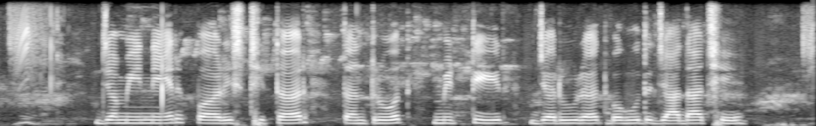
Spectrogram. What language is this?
Magahi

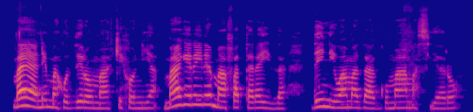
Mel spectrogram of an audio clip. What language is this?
Kikuyu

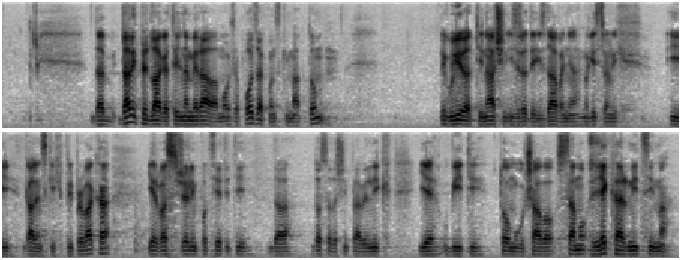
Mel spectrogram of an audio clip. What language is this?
Croatian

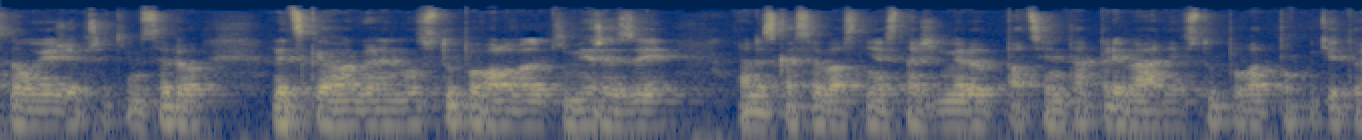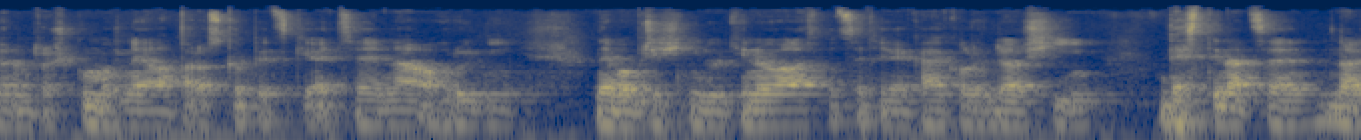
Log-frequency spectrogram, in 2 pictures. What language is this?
Czech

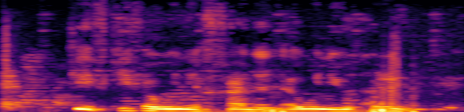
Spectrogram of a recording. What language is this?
Kabyle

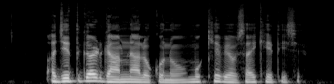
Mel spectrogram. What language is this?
Gujarati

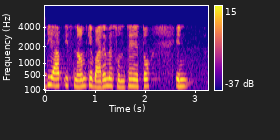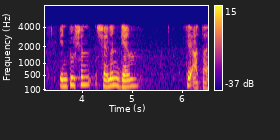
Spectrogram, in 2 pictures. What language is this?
Hindi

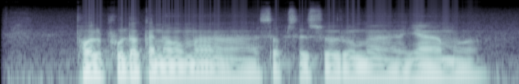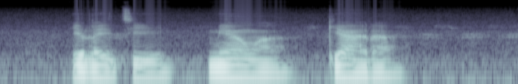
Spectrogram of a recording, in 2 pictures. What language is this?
Chitwania Tharu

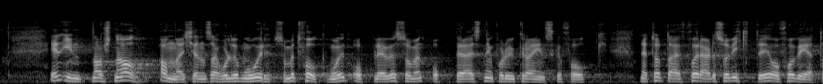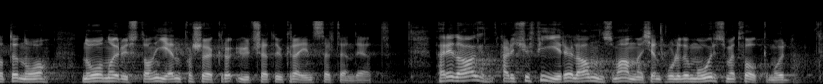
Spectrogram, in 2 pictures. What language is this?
Norwegian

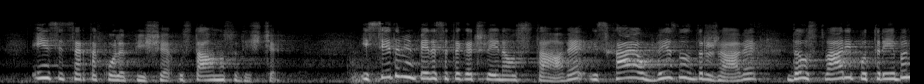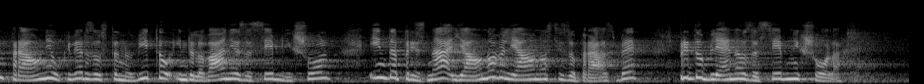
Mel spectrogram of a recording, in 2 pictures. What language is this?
Slovenian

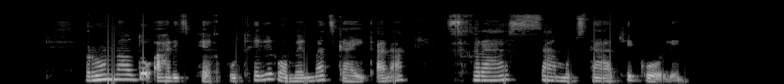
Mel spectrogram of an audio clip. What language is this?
Georgian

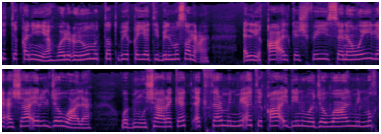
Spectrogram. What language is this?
Arabic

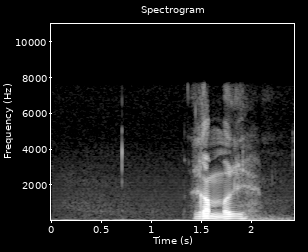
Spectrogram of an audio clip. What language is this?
Norwegian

